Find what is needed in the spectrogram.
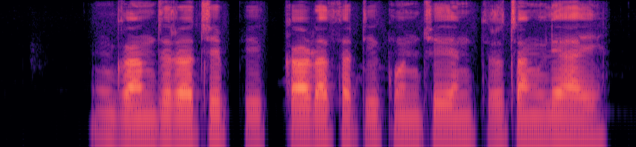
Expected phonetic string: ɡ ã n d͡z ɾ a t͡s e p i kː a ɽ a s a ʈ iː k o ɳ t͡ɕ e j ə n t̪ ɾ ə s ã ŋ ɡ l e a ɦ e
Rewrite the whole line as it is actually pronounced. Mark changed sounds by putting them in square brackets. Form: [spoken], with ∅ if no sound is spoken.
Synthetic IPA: ɡ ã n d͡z ɾ a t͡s e p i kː a ɽ a s a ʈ iː k o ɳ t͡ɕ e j ə n t̪ ɾ ə [t͡s] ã ŋ ɡ l e a ɦ e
